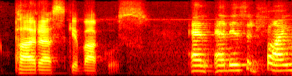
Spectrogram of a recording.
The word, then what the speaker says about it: Paraskevakos: least has heard it correctly no problem it's Paras kakos and and is it fine with you if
